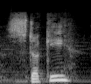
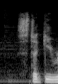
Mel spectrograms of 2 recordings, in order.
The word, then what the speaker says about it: Stuckey: I'm here with my guest, Nate Stuckey. Stuckey rhymes with cookie.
